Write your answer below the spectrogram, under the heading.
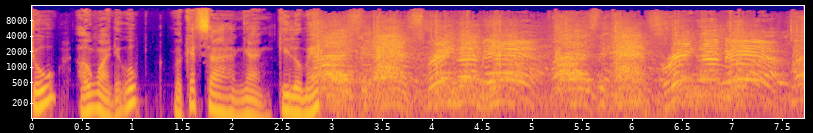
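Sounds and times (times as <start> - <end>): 
speech: 0.0 - 3.3
protest march crowd chanting: 2.8 - 7.7.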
